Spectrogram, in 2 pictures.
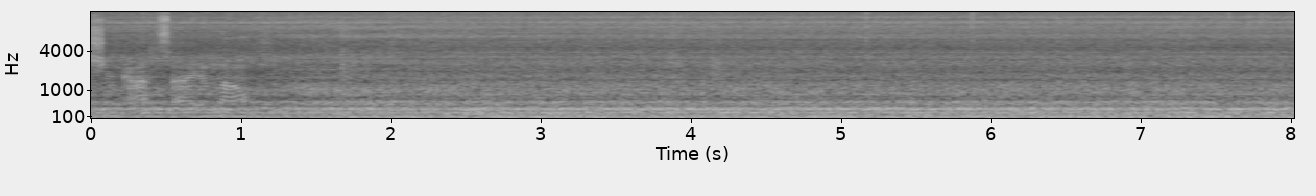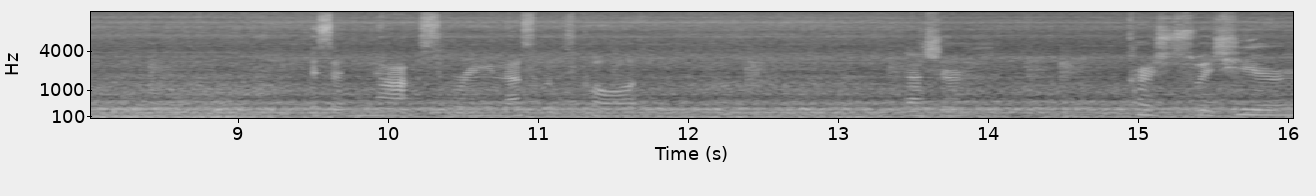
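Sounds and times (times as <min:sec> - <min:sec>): gas furnace deep rumble: 0:00.0 - 0:16.0.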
